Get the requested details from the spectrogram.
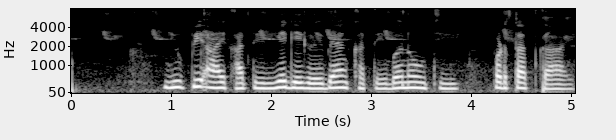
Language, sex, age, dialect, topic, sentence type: Marathi, female, 18-24, Southern Konkan, banking, question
